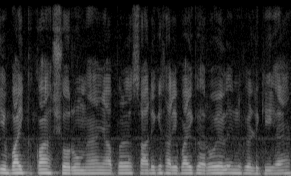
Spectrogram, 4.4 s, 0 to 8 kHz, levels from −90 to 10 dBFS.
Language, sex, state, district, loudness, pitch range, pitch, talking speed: Hindi, male, Uttar Pradesh, Jalaun, -28 LUFS, 140-155 Hz, 145 Hz, 220 wpm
